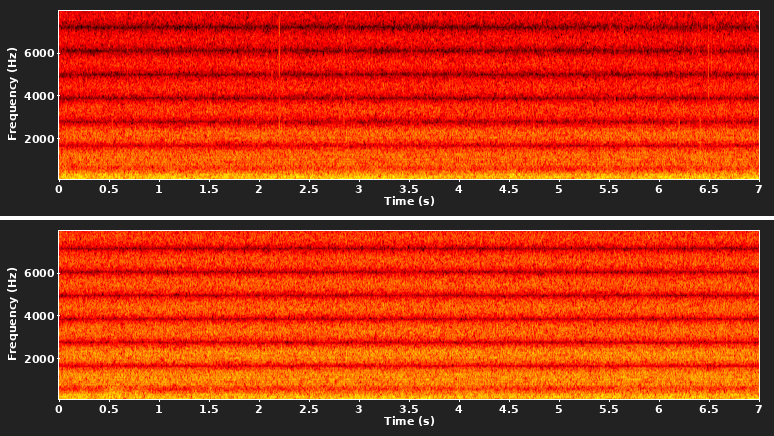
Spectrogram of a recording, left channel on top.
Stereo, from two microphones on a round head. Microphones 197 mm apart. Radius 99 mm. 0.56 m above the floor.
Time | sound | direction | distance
0.0 | a drone | 35° right (ahead or behind) | ?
